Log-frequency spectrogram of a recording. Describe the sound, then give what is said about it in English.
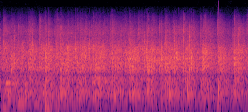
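A church audience applauds to welcome a family. The clapping is dense and steady and stays at an even, full level from start to finish. “Could we give them a hand of welcome today,”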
